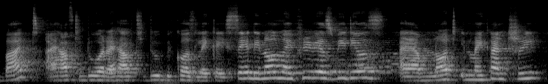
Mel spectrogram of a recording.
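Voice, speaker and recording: A young Kenyan woman with a Kenyan accent telling an animated storytime, exclaiming and acting out what others said. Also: medium pitch, brisk, reverberant. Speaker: vlogger. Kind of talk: casual storytime.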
